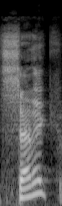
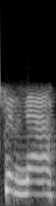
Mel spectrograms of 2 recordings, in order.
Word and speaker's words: Sak: And is it is it Senk or Sak? Chris is it Chris Senk? Is that how you say it? It's Sak.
